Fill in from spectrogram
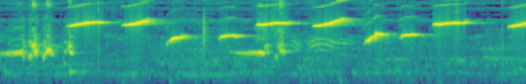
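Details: White-rumped shama song used as a pancingan (trigger) sound: clear, varied whistled phrases, many sweeping sharply upward, alternating high and mid-pitched notes in quick succession about every half second, with a faint low steady hum beneath.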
